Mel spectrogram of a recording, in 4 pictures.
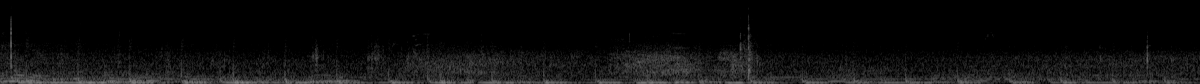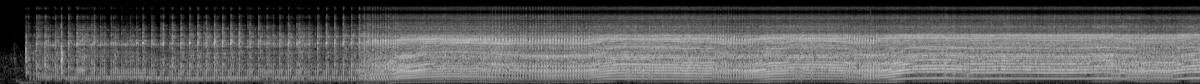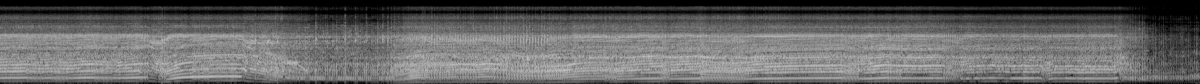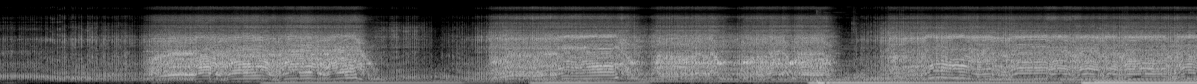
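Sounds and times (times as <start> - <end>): chainsaw cutting wood: 11.6 - 47.9.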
